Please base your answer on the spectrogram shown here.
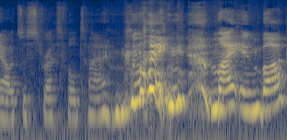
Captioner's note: laughs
